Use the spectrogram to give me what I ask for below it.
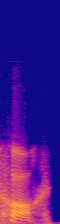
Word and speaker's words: Gogh: It's Gogh. You're mispronouncing it in the French way.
